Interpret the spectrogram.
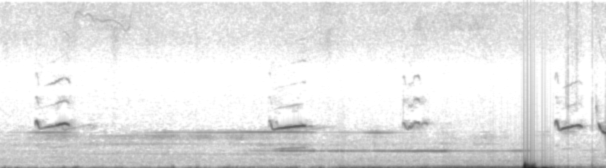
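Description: A black-capped chickadee calling with four short, high chirps a second or two apart, over a low rumble on the microphone. A loud low bump comes near the end.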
